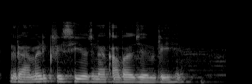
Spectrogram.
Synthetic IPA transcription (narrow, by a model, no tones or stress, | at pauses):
ɡɾaːmɪɽkɾɪʃijoːd͡ʒnakabəɾd͡ʒɐɾuːɾiɦɛː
